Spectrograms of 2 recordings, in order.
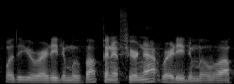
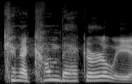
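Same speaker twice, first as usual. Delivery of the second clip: much higher and louder, slow, laughing in disbelief; begging to come back early, laughing at the madness; desperate half-laughing plea; 9 semitones higher, 6 dB louder than usual. Retold or imitated. Former employee phoning the boss, begging to return, laughing. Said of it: "She called me after four and said".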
